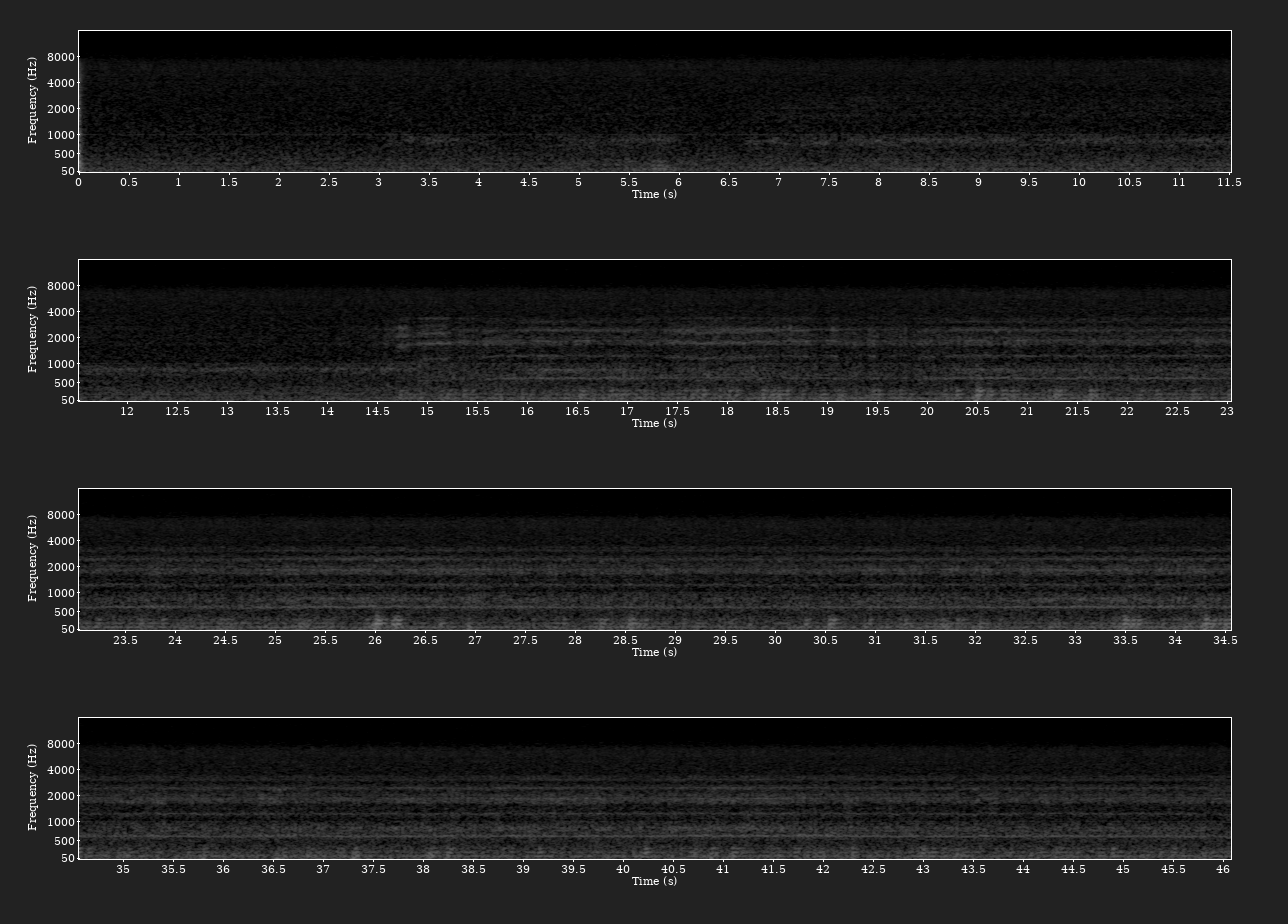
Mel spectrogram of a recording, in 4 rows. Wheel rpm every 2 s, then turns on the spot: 0, 10, 20, 30, 50, 50, 50, 80, 160, 160, 160, 160, 160, 160, 160, 160, 160, 160, 160, 160, 160, 160, 160.
4-6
